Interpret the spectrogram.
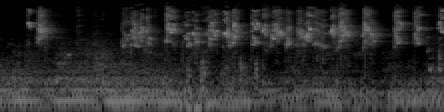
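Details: Lutino lovebirds, a male with two females, chirp continuously in fast, shrill, scratchy bursts, one after another with barely a pause, over a low steady hum.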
